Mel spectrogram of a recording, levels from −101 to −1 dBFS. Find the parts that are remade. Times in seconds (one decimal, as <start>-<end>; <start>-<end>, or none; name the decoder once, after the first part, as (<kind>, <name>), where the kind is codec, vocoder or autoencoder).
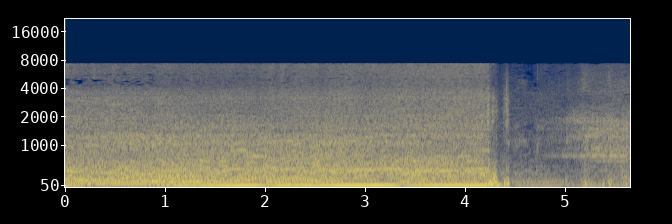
0.9-4.3 (autoencoder, DAC-VAE)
